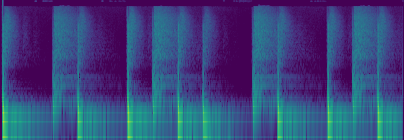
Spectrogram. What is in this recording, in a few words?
Beat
